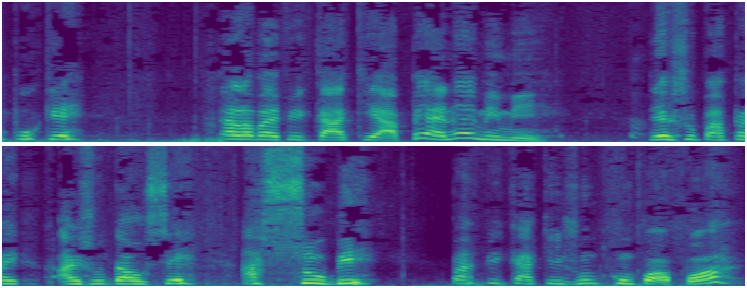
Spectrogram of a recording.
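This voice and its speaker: A young father, filming his kids at play outdoors and narrating in an excitable, coaxing way. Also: very high voice, dry recording. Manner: excitable, coaxing, cheers and exclaims often. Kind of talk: playful family vlog narration. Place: outdoors on a street and yard.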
